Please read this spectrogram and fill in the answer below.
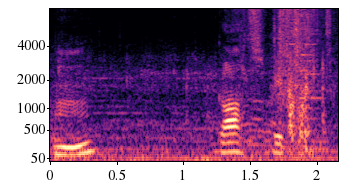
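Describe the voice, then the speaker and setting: A man voicing a gruff blacksmith in a fantasy video game, speaking in terse stock phrases. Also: medium pitch, slow pace, natural voice. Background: game music.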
